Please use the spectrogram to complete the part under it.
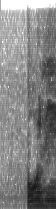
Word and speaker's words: أولي: الواو دي غير منطوقة. كتير من الناس بيقول ايه؟ قولي. هي قولي. بص الفرق قد ايه؟ مش كبير، بس ابقى اثبت حرف في القران محذوف في النطق، هو ثابت في الرسم، لكنه مش ايه؟ مش منطوق.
